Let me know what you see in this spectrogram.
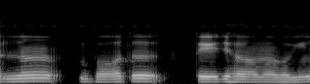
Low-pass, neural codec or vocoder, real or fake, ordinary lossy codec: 7.2 kHz; none; real; none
